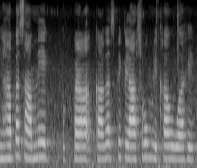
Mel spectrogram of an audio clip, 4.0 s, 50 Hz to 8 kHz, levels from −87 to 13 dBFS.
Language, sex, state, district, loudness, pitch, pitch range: Hindi, female, Himachal Pradesh, Shimla, -16 LUFS, 230 Hz, 220-245 Hz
